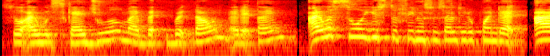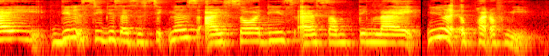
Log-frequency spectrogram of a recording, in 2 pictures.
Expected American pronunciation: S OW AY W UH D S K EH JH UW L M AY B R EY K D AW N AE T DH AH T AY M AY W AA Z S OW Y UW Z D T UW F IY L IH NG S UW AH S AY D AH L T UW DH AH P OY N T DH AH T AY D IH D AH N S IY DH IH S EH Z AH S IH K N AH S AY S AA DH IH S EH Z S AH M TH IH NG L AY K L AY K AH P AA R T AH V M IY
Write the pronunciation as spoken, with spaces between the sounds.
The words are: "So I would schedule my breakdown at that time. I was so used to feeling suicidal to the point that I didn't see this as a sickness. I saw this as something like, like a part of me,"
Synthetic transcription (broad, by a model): S OW AY W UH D S K EH JH UW L M AY B R EY K D AW N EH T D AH T AY M AY W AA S S OW Y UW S T UW F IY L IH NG S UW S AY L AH T UW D AH P OY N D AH T AY D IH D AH N S IY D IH S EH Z AH S IH K N AH S AY S AA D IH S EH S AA M T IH NG L AY K L AY K AH P AA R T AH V M IY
